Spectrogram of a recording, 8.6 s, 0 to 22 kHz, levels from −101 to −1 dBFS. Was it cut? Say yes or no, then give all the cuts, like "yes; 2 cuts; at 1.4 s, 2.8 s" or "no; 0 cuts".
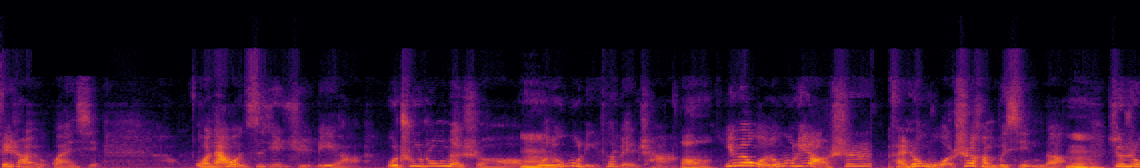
no; 0 cuts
